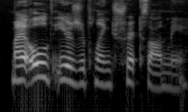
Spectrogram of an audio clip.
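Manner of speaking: ordinary delivery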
